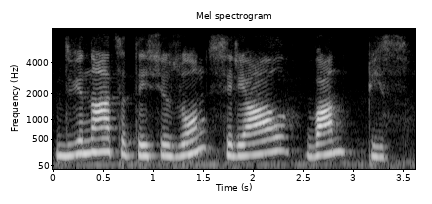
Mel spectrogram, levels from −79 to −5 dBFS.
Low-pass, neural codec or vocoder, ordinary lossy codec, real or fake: 7.2 kHz; none; Opus, 32 kbps; real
